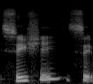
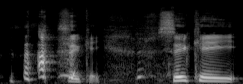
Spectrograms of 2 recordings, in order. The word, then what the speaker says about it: Suki: Sushi? How do you say Sushi? Suki.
